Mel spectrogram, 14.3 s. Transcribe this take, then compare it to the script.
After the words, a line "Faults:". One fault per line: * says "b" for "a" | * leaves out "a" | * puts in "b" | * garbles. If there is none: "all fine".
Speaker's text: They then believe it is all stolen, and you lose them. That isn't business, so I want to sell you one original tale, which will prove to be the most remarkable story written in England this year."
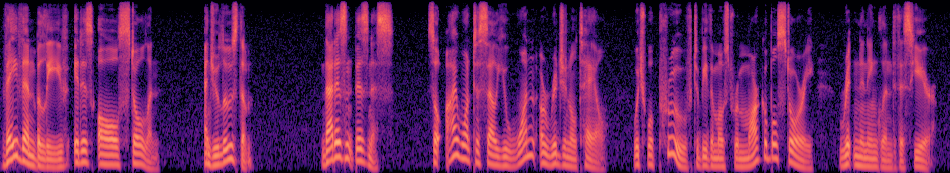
They then believe it is all stolen, and you lose them. That isn't business, so I want to sell you one original tale, which will prove to be the most remarkable story written in England this year."
Faults:
all fine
